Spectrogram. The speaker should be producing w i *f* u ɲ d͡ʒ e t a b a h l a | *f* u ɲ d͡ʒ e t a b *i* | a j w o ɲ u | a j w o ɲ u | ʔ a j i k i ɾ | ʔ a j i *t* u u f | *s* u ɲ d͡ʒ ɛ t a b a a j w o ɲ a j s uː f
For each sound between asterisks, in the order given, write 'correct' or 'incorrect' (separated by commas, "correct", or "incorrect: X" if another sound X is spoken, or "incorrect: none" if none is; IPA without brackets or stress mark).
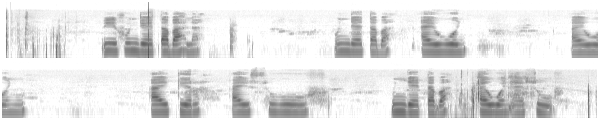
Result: correct, correct, incorrect: a, incorrect: s, incorrect: f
